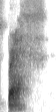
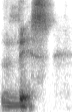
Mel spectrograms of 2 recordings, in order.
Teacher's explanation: the unvoiced is breath and the voice is this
